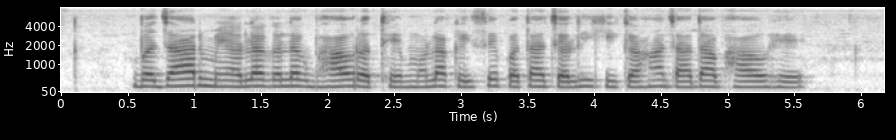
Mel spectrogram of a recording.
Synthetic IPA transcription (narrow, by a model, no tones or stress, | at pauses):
bəd͡ʒaːɾmẽɐləɡələɡbʱaːʋɾət̪ʰemoːlakəɪsepət̪at͡ʃəlikikəɦãd͡ʒjaːd̪abʱaːwɦɛː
